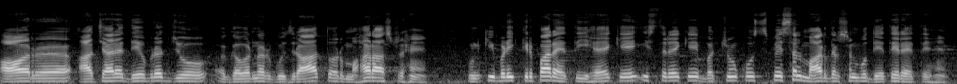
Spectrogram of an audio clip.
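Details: Adult man speaking Hindi; normal speech.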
